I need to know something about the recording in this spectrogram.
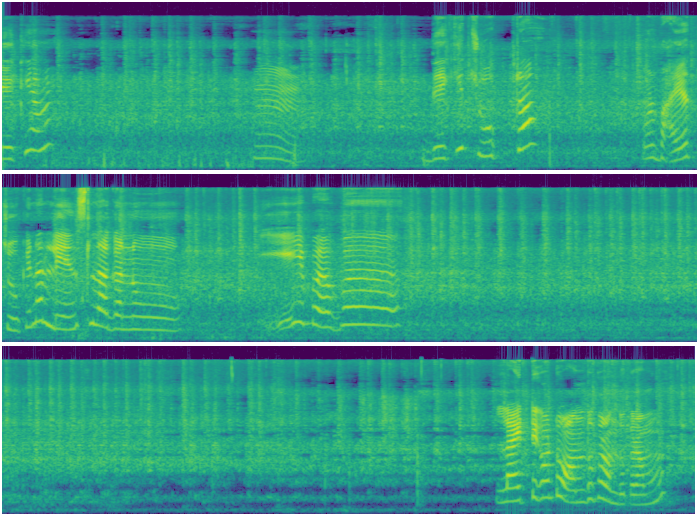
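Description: A woman speaks to a baby close by in a high, playful, sing-song voice.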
